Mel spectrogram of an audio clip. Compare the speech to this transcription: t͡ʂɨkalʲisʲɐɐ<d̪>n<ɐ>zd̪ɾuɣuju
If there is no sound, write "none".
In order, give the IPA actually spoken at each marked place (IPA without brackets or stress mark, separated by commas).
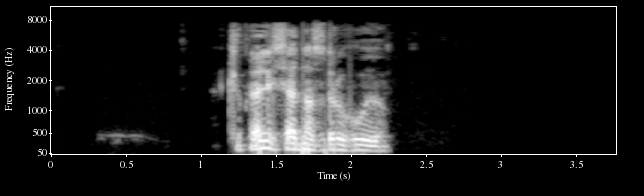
d̪, a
